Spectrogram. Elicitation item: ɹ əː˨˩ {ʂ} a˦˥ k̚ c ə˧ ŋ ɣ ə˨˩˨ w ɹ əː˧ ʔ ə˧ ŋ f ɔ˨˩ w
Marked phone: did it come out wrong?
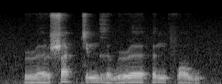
no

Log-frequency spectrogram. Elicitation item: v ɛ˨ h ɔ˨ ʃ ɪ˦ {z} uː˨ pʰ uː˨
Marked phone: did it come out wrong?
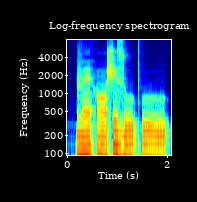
no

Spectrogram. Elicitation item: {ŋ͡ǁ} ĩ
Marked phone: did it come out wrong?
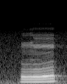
yes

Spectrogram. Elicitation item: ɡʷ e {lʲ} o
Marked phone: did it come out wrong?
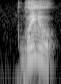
no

